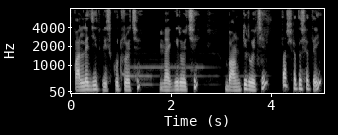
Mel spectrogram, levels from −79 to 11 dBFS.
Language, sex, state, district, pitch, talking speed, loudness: Bengali, male, West Bengal, Jalpaiguri, 155 Hz, 140 wpm, -17 LUFS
